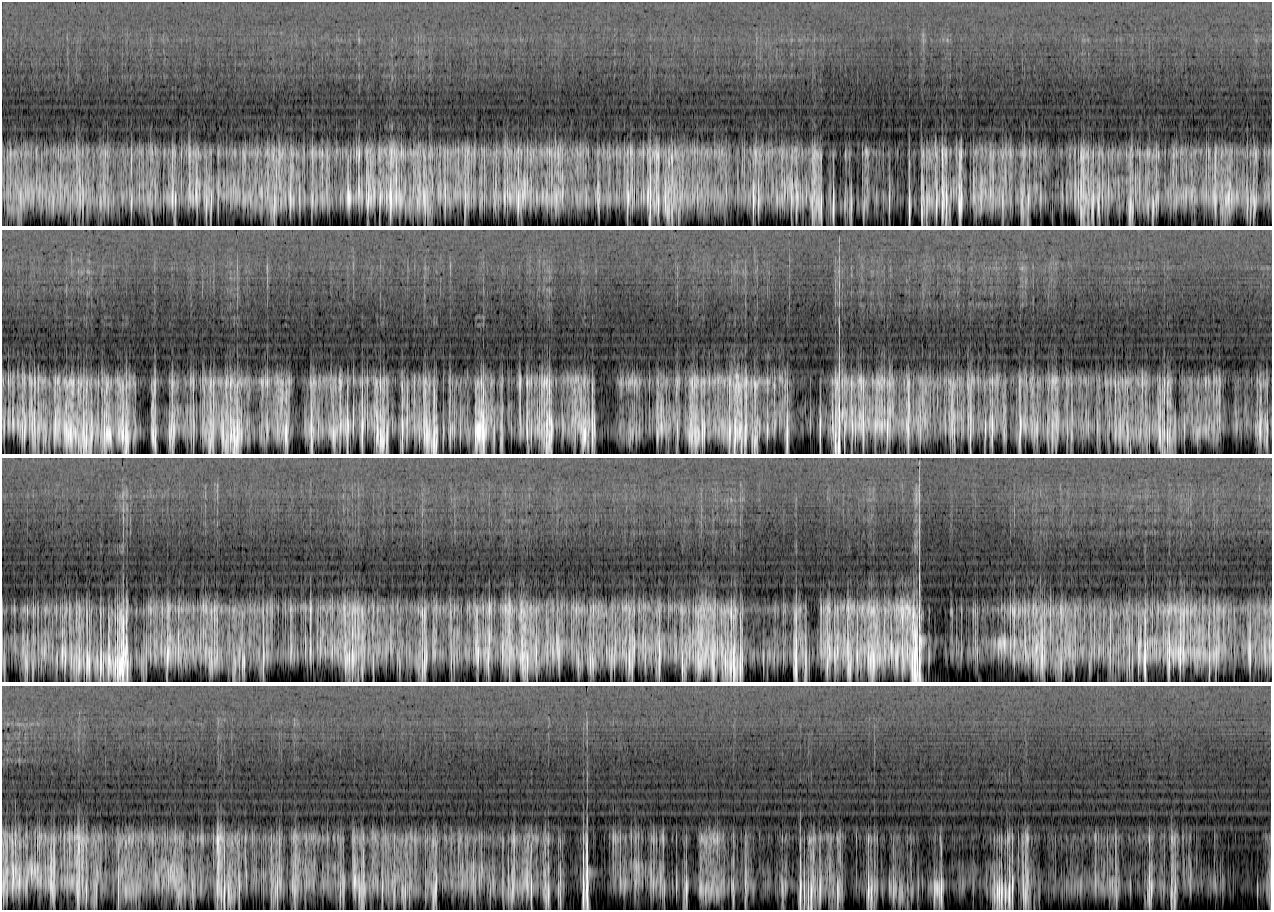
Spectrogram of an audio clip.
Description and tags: Simply rotating a small pepper mill
home, kitchen, cooking, food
